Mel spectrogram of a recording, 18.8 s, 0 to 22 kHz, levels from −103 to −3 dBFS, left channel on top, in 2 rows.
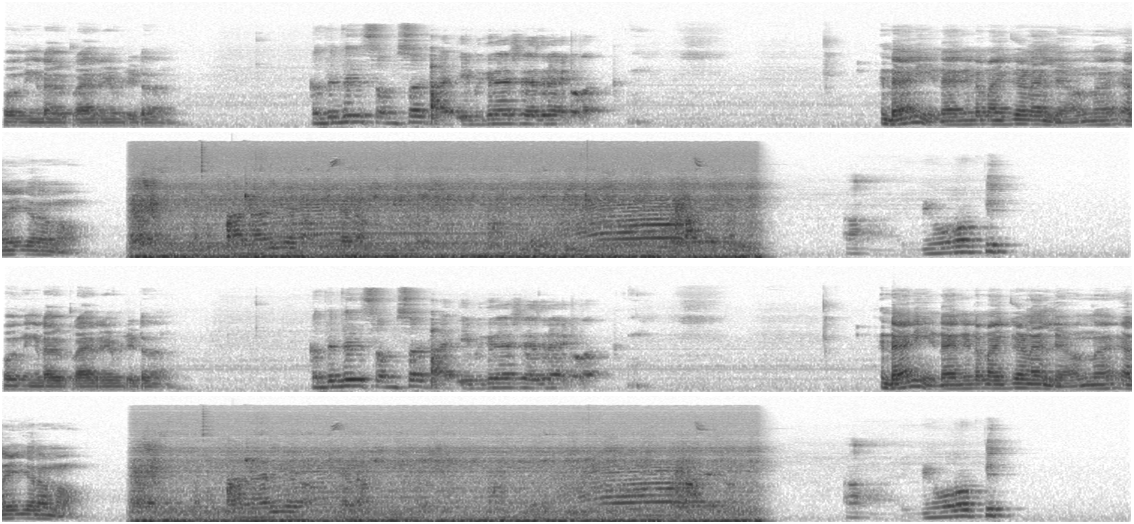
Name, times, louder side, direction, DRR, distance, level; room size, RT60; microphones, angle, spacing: voice 1, 0.0-1.4 7.3-10.0, right 3 dB, 55° right, 2 dB, 0.7 m, -32 dB
voice 2, 2.6-3.6 16.4-16.7 17.1-17.7, right 3 dB, 20° right, -1 dB, 0.5 m, -34 dB
voice 3, 3.6-4.9 11.3-12.5 15.1-15.5, left 2 dB, 35° left, -1 dB, 0.9 m, -33 dB
sound 1, 10.5-15.7, left 3 dB, 60° left, 0.5 m, -30 dB
5.6 x 2.1 x 2.4 m, 0.38 s
head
